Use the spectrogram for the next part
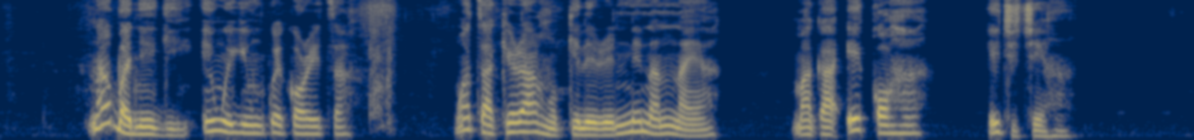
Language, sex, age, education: Igbo, female, 30-45, tertiary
